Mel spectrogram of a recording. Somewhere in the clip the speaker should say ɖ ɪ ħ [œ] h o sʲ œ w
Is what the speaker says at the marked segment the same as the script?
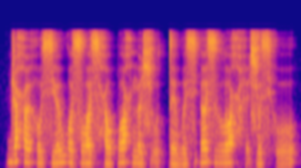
yes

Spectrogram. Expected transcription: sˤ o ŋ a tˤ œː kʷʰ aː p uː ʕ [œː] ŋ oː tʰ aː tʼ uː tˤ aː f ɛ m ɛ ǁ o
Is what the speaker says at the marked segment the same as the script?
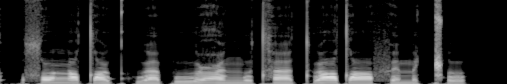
no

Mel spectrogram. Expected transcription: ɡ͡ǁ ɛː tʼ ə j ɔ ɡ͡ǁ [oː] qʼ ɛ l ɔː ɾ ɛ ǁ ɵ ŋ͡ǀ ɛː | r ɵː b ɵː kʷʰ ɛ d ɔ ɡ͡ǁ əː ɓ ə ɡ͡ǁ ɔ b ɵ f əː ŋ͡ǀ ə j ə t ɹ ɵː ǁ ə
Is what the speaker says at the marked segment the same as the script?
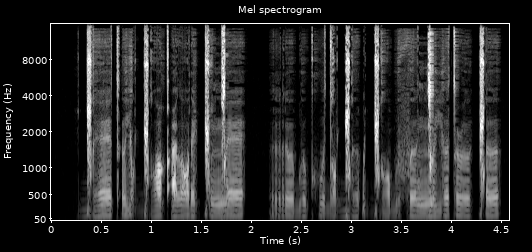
no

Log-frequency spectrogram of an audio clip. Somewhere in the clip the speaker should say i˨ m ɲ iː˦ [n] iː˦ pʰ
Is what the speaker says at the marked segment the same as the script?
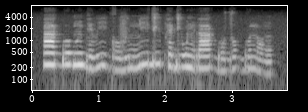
no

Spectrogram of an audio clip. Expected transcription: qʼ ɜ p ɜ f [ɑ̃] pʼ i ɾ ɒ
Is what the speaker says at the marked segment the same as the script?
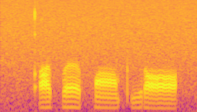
yes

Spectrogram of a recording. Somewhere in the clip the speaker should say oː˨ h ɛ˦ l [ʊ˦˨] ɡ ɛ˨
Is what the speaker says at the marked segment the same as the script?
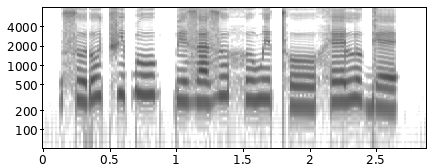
yes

